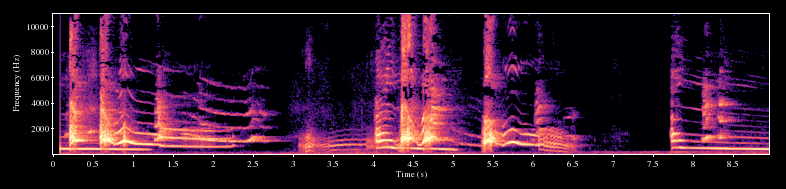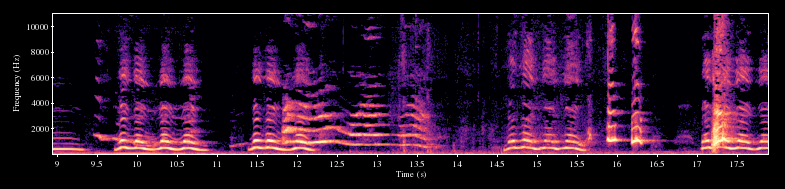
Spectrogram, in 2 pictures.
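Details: Yorkshire Terrier, a 'wolf yorkie', howling in long wavering tones that rise and fall, broken by sharp yelping barks, with brief silent pauses between bouts.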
